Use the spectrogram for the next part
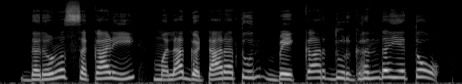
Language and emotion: Marathi, disgusted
